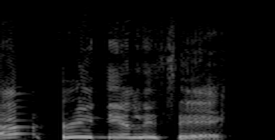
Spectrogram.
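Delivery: put-on very high, squeaky small-child voice. Describing a skit performer who acts like a small child; squeaky little kid voice. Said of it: "he talks in a real squeaky little voice".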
